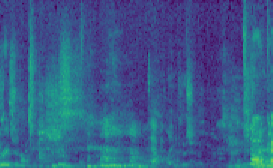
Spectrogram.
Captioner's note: laughter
